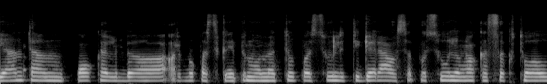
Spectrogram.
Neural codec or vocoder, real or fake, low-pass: codec, 44.1 kHz, 2.6 kbps, SNAC; fake; 10.8 kHz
